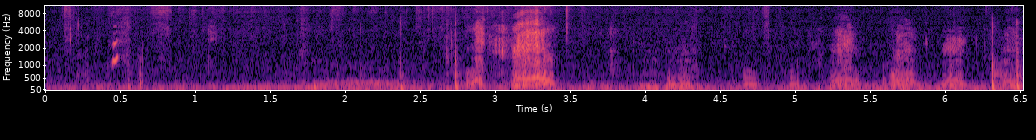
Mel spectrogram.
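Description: Six-week-old Shetland sheepdog puppies play-fighting, giving short yips and squeaks, the loudest about three seconds in.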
